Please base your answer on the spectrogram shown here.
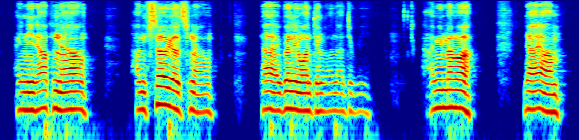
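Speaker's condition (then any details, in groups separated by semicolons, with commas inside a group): Cerebral palsy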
